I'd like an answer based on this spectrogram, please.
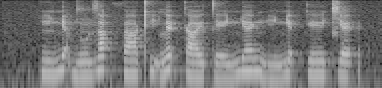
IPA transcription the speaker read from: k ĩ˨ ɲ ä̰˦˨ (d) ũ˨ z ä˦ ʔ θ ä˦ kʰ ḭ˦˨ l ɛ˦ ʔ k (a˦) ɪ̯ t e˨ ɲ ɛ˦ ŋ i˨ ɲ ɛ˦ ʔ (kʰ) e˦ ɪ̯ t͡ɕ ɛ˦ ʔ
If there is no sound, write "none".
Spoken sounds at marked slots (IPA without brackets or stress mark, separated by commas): d, a˨, k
